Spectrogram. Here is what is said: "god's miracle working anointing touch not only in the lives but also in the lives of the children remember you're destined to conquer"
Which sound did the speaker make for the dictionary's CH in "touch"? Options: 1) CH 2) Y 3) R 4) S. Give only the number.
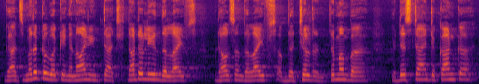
1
